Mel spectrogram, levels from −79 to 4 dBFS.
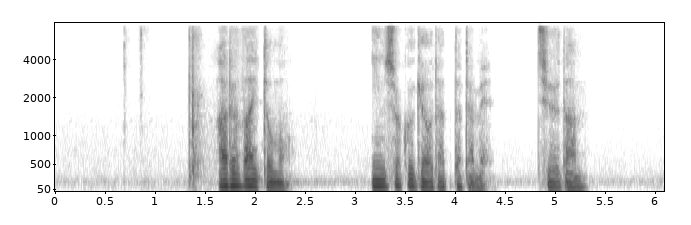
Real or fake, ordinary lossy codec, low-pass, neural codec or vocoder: fake; none; none; codec, 16 kHz, 1.1 kbps, Voila-Tokenizer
